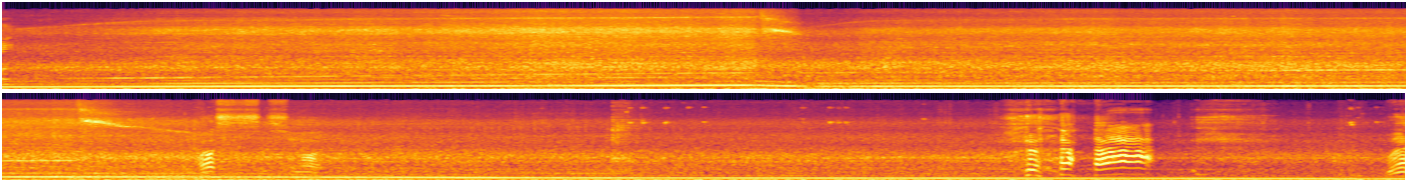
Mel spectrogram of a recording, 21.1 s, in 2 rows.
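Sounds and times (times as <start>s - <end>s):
car engine at full throttle: 0.0s - 21.0s
gearbox whine: 5.5s - 17.8s.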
